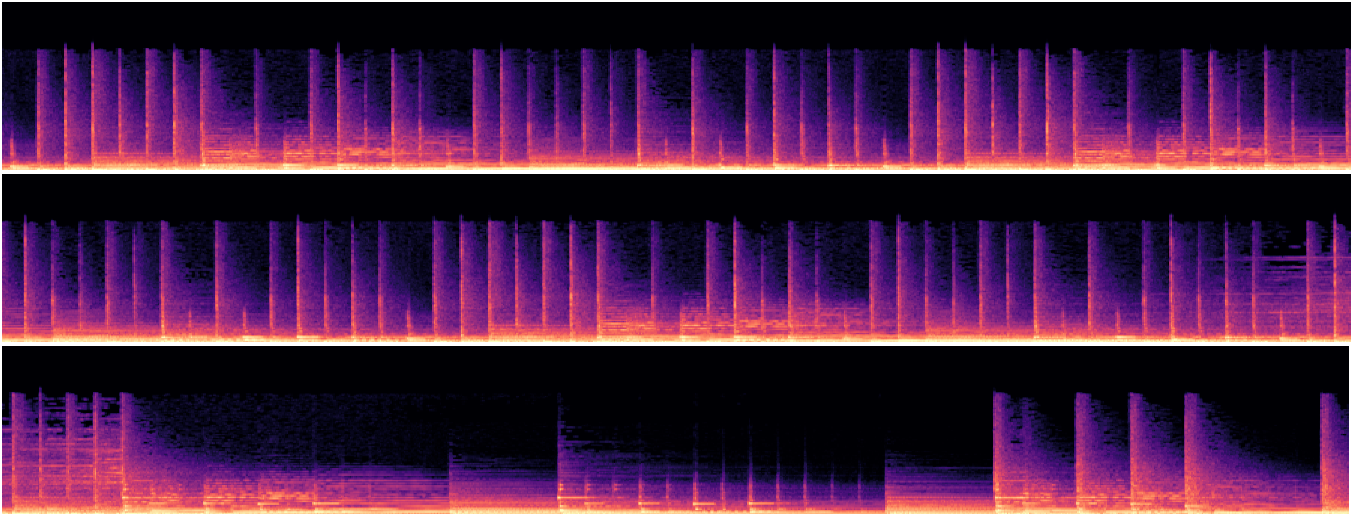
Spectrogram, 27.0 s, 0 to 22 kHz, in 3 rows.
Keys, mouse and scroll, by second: 0.4 Tab, 0.7 z, 1.4 z, 1.9 b, 2.1 z, 3.2-4.6 typing, 5.9 z, 6.0-7.4 drag, 6.0 s, 6.3 KP_1, 6.6 KP_3, 10.3 KP_1, 10.3 KP_3, 11.3 Tab, 12.8 shift+d, 14.2 shift+d, 14.4 KP_1, 15.7 KP_1, 16.0 Tab, 16.1 KP_1, 16.4 r, 18.6 KP_1, 19.5-22.0 drag, 19.6 r, 21.4 r, 22.0 s, 23.4-24.0 drag, 24.1 s, 24.8 click, 25.0 s, 25.0 click, 25.1 s, 25.4 click, 26.2 s.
